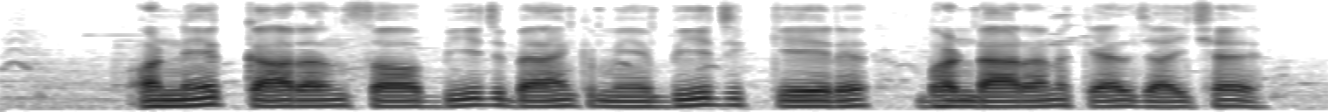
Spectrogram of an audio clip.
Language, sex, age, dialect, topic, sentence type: Maithili, male, 18-24, Eastern / Thethi, agriculture, statement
